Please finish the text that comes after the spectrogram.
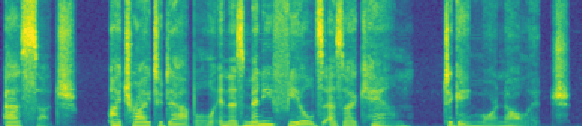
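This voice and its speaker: A woman playing a coolly elegant, formal leader of agents in a video game, speaking in a composed, measured and refined way. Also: mid-range voice, dry recording, natural voice. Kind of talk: scripted video game character dialogue.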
